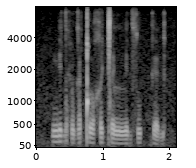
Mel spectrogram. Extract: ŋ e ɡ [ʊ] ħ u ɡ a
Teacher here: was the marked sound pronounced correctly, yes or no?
yes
